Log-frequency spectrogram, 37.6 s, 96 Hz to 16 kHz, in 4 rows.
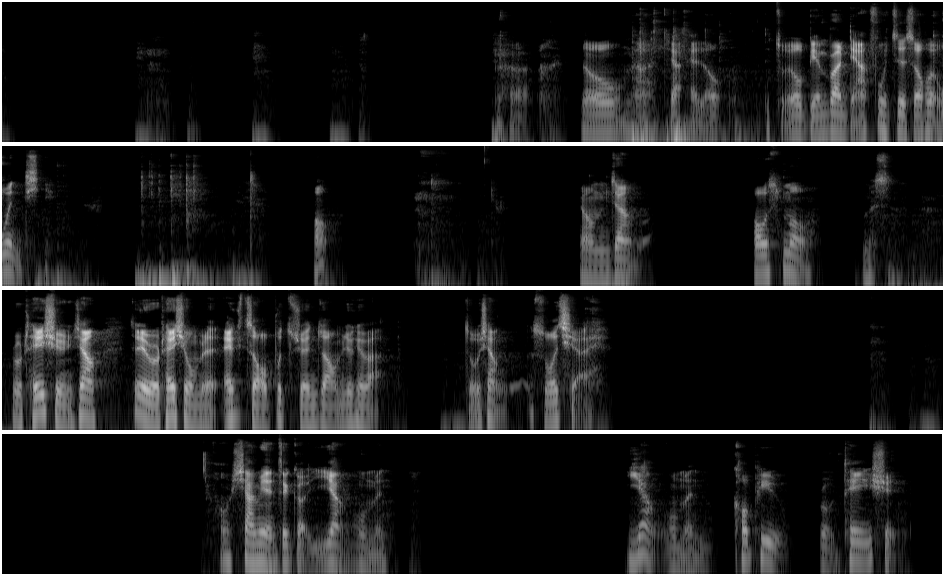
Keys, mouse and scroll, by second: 1.9 click, 2.3 click, 2.6 Tab, 3.7-5.0 middle drag, 5.0 F2, 8.2 click, 9.4 F2, 11.8 Tab, 13.4-13.8 scroll up 4, 13.8-14.4 middle drag, 14.4-14.8 scroll down 1, 14.8-15.6 middle drag, 15.6 Tab, 23.3 r, 25.0-26.4 middle drag, 26.4-28.0 drag, 28.0 r, 30.0 click, 30.9 Tab, 31.8 click, 32.2 click, 33.2 click, 33.9 click, 36.6-37.4 drag.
